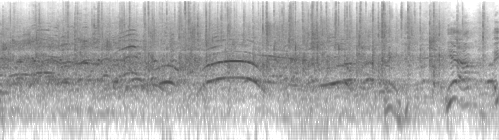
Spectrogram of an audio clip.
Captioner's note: audience cheers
